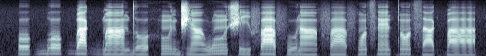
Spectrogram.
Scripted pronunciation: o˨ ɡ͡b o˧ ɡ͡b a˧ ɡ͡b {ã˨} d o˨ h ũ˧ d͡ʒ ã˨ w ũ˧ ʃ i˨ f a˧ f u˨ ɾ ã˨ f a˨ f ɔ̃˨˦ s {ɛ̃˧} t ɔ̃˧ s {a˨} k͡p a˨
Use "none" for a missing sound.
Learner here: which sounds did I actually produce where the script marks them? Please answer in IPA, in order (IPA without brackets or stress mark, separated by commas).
ã˨, ɛ̃˧, a˨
